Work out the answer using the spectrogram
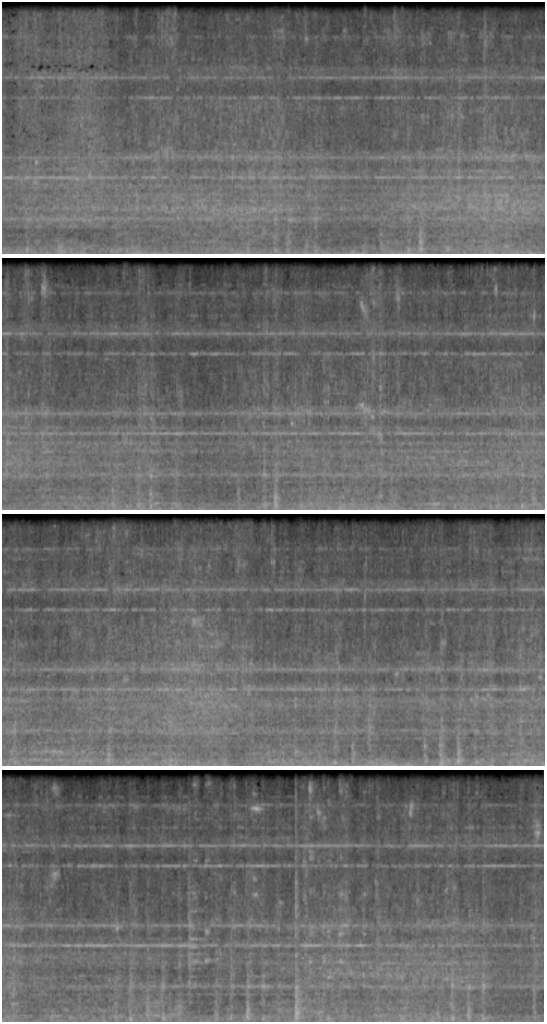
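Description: Passenger coaches of a departing train rolling past, a steady rumble of wheels on rail with irregular sharp clicks as the wheels cross rail joints, and thin steady high tones above.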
